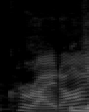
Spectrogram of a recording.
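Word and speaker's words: Koraidon: Like Rhydon, Caridion.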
